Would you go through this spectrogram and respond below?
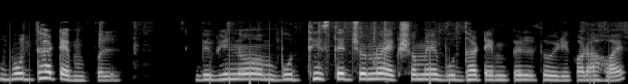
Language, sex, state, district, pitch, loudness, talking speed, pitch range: Bengali, female, West Bengal, Kolkata, 225 Hz, -21 LUFS, 115 wpm, 205-245 Hz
